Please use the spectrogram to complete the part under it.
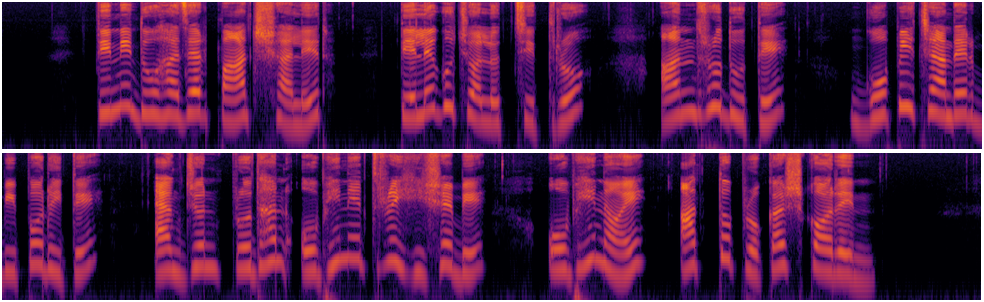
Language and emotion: Bengali, neutral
